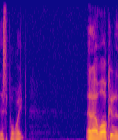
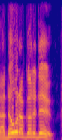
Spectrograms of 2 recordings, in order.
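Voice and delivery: higher and louder, hands-in-the-air announcement; wife's eager declaration; 8 semitones higher, 6 dB louder, faster than usual. Retold or imitated. Wife in hospital bed announcing her plan, higher and louder. Voicing his wife's sudden idea.

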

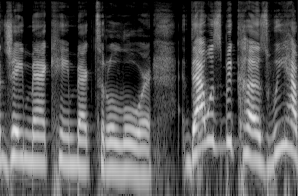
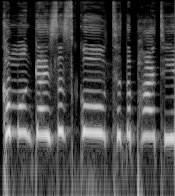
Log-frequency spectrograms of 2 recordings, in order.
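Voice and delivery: higher-pitched imitation of an excited roommate; eager party girl; 11 semitones higher than usual. Roommate coaxing friends to a party, lightly mimicked.

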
